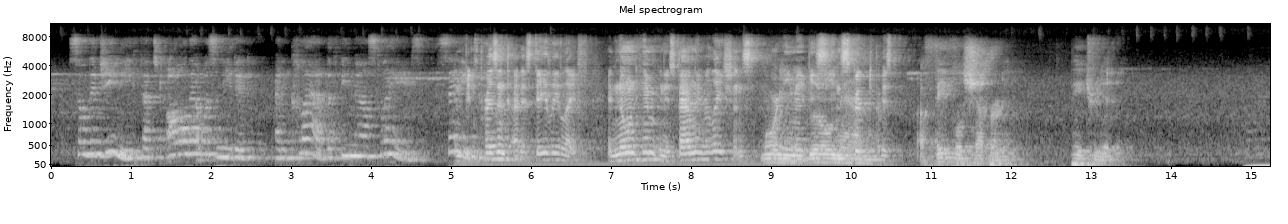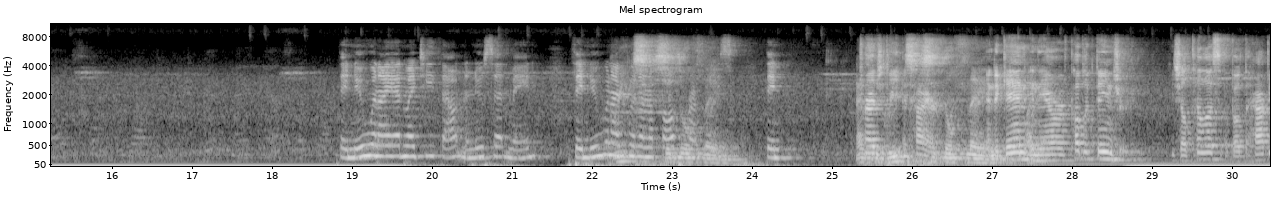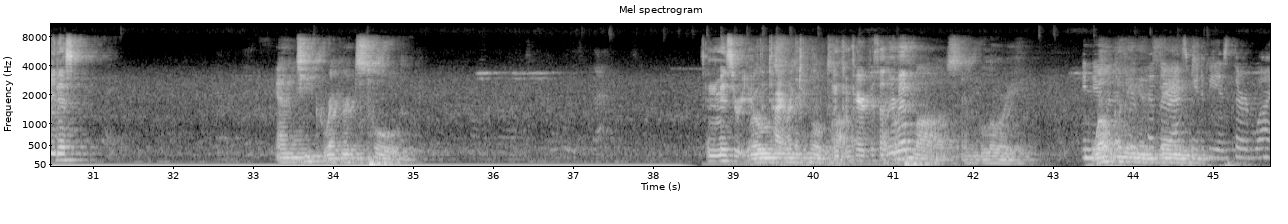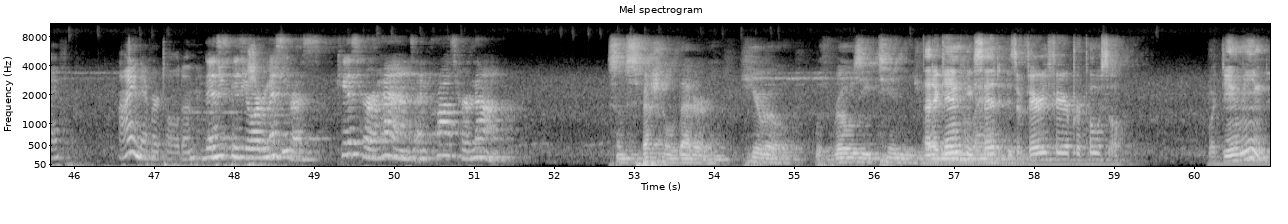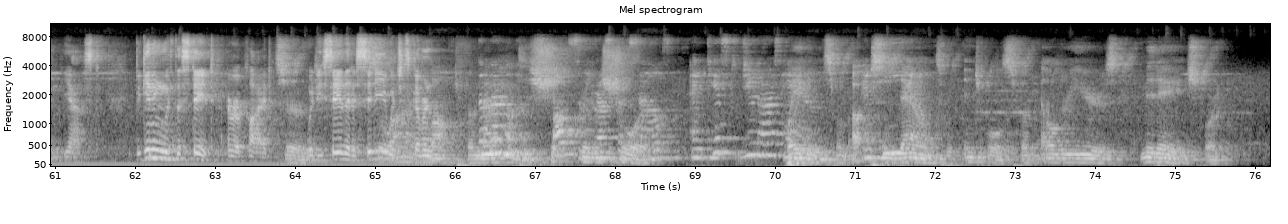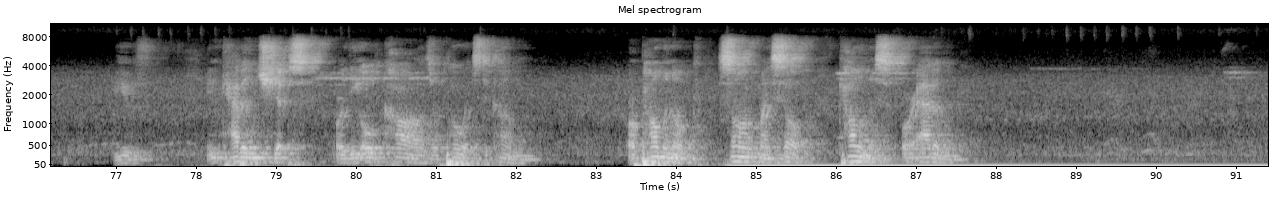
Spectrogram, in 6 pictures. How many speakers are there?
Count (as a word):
five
